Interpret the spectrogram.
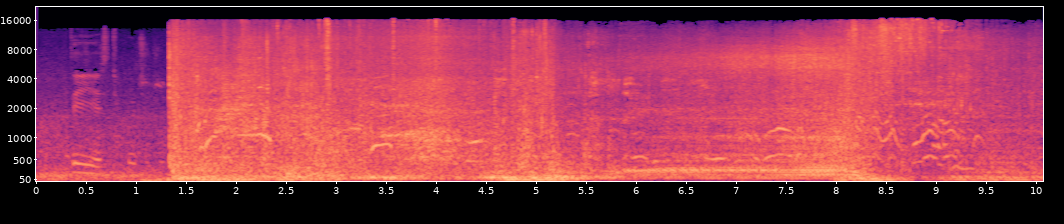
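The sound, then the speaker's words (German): An extremely loud traffic accident in a film erupts suddenly after a quiet opening, followed by several seconds of dense roaring, crunching noise, with agitated voices heard through the chaos. “Das Publikum wird geschockt mit einem extrem lauten Verkehrsunfall, der das Geschehen in eine unerwartete Richtung lenkt.”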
